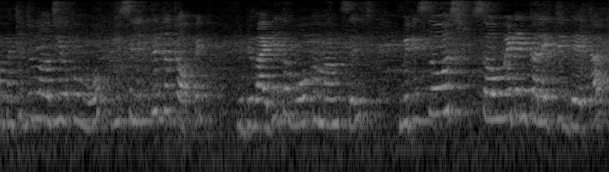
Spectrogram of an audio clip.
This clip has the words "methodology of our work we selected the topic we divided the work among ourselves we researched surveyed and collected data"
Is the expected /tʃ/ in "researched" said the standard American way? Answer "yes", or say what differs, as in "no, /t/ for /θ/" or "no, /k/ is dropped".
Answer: no, /s/ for /tʃ/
